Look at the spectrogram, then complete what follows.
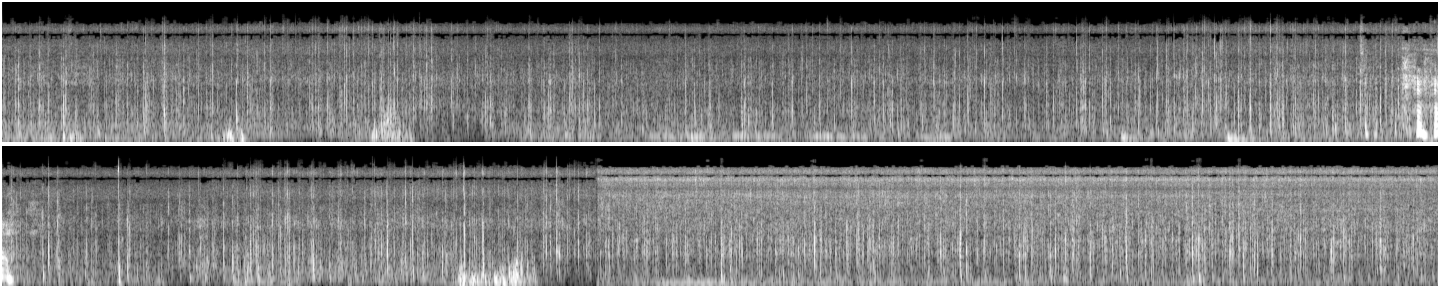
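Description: Steady rain, a dense crackle of drops pattering on an umbrella held overhead. About halfway through, a brief louder sound glides down in pitch.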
